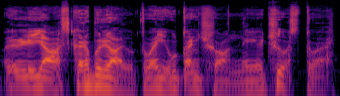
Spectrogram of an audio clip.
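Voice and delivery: low, wet, bubbling monster voice; gurgling voice. A narrator's reading. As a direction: gurgle it out like a rotting daemon. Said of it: "пробулькал омерзительный голос".

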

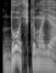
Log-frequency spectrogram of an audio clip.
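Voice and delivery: ordinary delivery

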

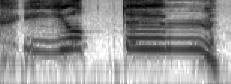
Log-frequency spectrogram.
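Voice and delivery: very high gleeful squeal; Bram's shriek. Acted. Bram squealing at the promise of fame, high gleeful shriek. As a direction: shriek with childish joy. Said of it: "gilde Bram".

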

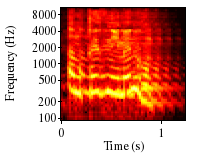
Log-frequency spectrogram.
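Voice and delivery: high, loud cry for rescue; a shrieking plea for help; desperate scream. Acted. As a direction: scream it out to him in terror. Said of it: "أصرخ إليه".

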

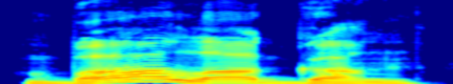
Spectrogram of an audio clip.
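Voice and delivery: slow, drawn-out word on a sigh; stunned sigh. A narrator's reading. Lad stunned by the sight, sighing slowly. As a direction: let it out slowly, astounded. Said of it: "вздохнул поражённый увиденным Богдан".

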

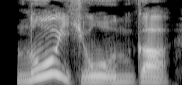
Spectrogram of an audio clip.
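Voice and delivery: loud, drawn-out grandfatherly grumble; mock-stern grumble, stretched out; grumbling. A narrator's reading. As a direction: scold the cheeky youngster, slowly. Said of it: "проворчал дедушка".

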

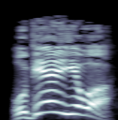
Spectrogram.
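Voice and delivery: very high, loud yell; shouting. A narrator's reading. Brother urges sister to kill him, shouting. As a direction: yell the command. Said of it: "крикнул Андрей".

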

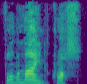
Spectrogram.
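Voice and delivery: high, loud command; rally the crowd into a line; shouted order. A narrator's reading. Kemp ordering the crowd, loud shout. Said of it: "he cried".

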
